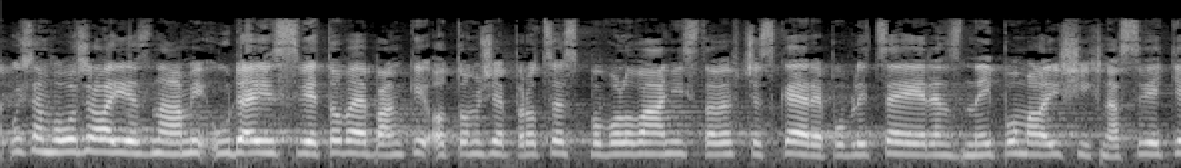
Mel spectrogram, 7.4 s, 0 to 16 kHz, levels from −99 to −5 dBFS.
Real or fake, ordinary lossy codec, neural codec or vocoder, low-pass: real; MP3, 48 kbps; none; 10.8 kHz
